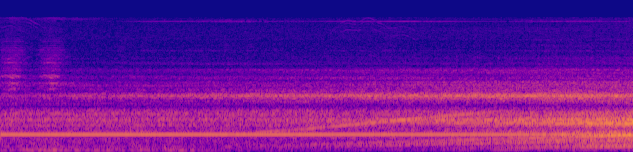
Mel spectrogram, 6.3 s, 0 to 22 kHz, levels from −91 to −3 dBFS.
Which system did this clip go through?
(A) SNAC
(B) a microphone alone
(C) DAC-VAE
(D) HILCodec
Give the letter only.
B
